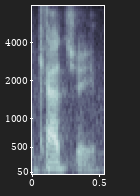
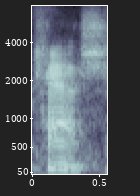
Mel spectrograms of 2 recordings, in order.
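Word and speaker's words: cache: be pronounced is it cash cash I think that's what the Americans say like C A like cash money they just forget that there's an e on the end ah I see I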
